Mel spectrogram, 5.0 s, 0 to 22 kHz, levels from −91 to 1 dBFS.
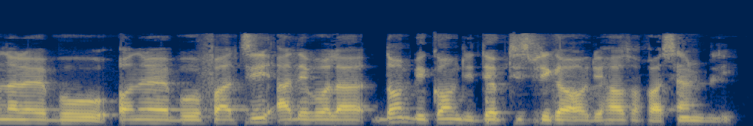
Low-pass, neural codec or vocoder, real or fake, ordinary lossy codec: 7.2 kHz; none; real; AAC, 32 kbps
